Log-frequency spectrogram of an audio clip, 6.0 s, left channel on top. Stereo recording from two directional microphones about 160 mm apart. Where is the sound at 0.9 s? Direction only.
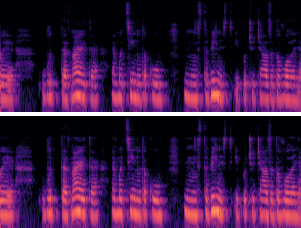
40° right (ahead or behind).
